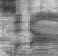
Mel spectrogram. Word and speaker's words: Zidane: just like when I found out it was pronounced zidane and I was like are you [ __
